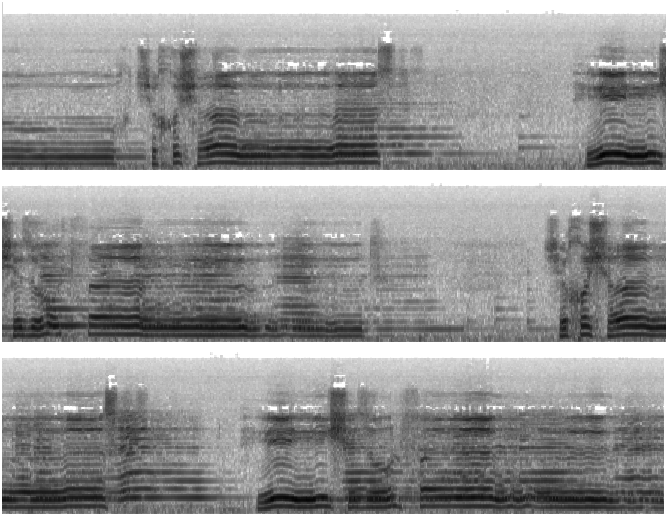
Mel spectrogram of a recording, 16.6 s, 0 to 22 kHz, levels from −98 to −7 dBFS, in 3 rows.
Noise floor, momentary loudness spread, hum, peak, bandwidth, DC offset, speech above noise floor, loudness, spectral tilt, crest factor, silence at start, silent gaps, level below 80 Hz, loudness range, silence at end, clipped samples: -42 dBFS; 15 LU; none; -2 dBFS; 12 kHz; under 0.1%; 25 dB; -17 LUFS; -4 dB/octave; 16 dB; 0 s; none; -48 dBFS; 5 LU; 0 s; under 0.1%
